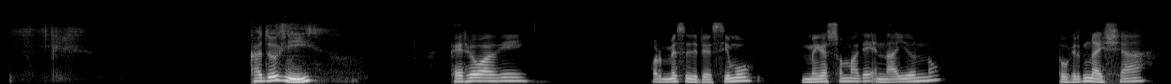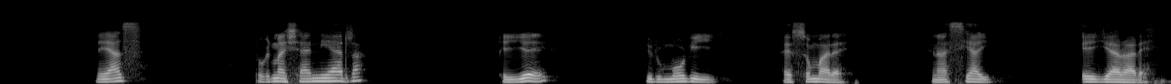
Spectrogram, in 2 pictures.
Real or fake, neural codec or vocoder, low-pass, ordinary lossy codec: fake; codec, 16 kHz, 1 kbps, X-Codec, HuBERT features, trained on LibriSpeech; 7.2 kHz; none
